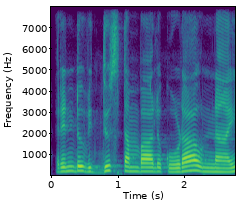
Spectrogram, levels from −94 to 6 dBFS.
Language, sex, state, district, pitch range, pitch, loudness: Telugu, female, Telangana, Komaram Bheem, 180-215 Hz, 195 Hz, -15 LUFS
